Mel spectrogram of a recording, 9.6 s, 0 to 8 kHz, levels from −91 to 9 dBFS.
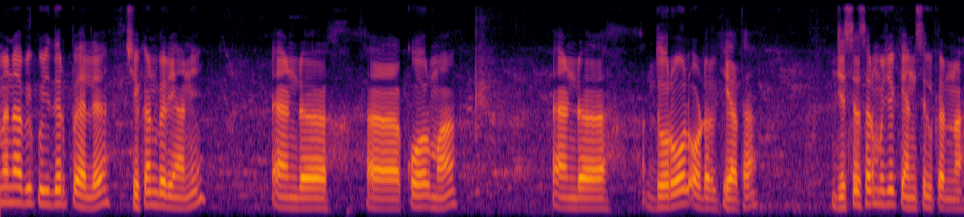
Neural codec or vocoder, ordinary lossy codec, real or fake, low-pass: none; none; real; 7.2 kHz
